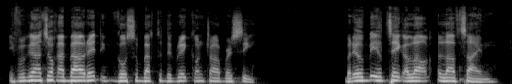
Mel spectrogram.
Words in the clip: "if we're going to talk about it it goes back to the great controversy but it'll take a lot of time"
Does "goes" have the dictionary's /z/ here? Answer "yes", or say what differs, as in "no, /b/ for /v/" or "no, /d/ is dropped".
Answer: no, /s/ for /z/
